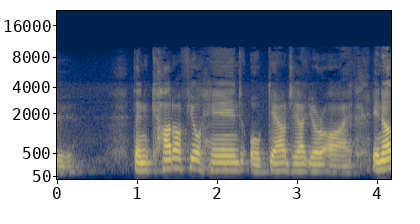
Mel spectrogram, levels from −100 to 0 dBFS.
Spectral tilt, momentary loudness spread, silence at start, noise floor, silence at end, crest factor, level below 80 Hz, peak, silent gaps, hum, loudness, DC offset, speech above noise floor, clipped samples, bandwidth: -6 dB/octave; 7 LU; 0 s; -54 dBFS; 0 s; 20 dB; -82 dBFS; -2 dBFS; none; none; -23 LUFS; under 0.1%; 32 dB; under 0.1%; 10 kHz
